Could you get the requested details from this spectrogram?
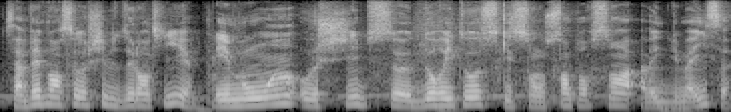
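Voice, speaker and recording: Fast-talking, blunt man over music. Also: a little high, a little mellow. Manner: informal, opinionated, blunt. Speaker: food taster and co-host of a nutrition review. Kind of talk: casual chatty product tasting commentary.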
